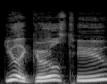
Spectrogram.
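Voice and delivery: teasing high mock voice. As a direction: tease like a bully. Mocking nerd stereotypes.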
